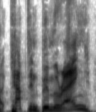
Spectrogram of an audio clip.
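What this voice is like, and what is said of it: Put-on accent for Captain Boomerang. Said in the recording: “that's my best accent for him”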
